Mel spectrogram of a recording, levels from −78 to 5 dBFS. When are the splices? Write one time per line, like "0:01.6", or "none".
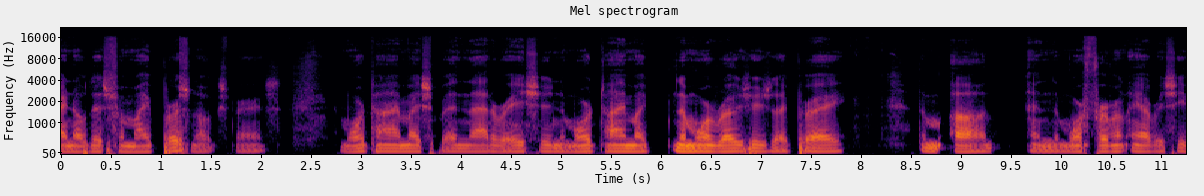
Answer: none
